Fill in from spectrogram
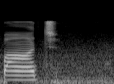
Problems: constant background noise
